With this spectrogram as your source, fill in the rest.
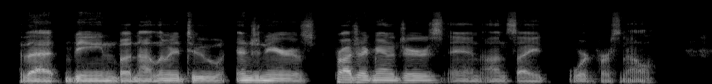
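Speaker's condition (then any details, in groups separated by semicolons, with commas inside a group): No condition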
